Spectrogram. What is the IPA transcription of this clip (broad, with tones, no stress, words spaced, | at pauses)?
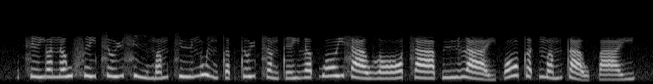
t͡se˨jɐ˨n ɐ˧wfe˨jt͡sɵ˨˥ɥ siː˨˩mɐ˧mt͡syː˨˥nwɪ˨˩ŋ t̪ɐ˨k̚t̪ɵ˧ɥ t͡sɐ˨˩ŋt̪e˨jlɐ˧p̚ wɔː˥jsaː˨wlɔː˨˥ t͡saː˨pyː˨˧laː˨˩j pɔː˥ t̪ɐ˨˥t̚mɐ˨˥m t̪aː˨˩w paː˨˧j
